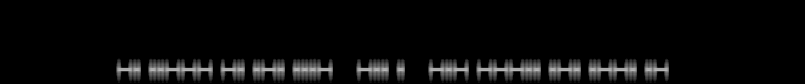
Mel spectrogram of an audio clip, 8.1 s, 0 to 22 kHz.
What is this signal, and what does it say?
Morse code, heard as a keyed tone, about 30 wpm, 700 Hz. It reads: N2NRV DE K8RPA
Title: USA Callsign DE Callsign - 5 Characters - 30wpm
